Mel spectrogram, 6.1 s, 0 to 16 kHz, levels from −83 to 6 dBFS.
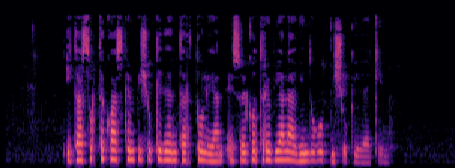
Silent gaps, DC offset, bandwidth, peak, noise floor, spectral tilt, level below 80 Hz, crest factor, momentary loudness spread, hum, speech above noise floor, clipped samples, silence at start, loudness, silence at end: none; under 0.1%; 11.5 kHz; -6 dBFS; -70 dBFS; -4.5 dB/octave; -72 dBFS; 20 dB; 13 LU; none; 46 dB; under 0.1%; 0.9 s; -24 LUFS; 0.9 s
